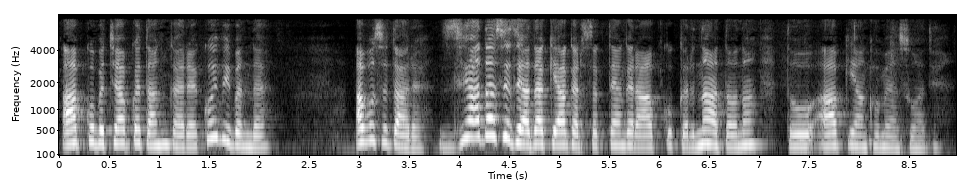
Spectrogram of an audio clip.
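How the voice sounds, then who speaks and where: A woman's voice: a little high, lively intonation. Woman giving a religious talk, lo-fi. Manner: earnest, acts out mothers and children in quoted asides. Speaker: religious teacher. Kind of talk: religious lecture. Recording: dull lo-fi recording.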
